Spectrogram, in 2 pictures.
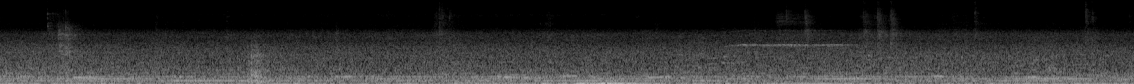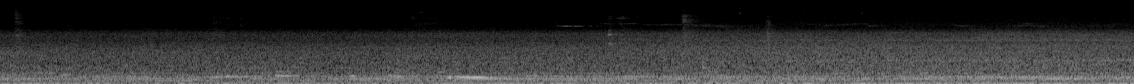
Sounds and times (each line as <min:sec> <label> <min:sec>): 0:00.0 walking in the station 0:22.6
0:10.9 The train travels 0:22.6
